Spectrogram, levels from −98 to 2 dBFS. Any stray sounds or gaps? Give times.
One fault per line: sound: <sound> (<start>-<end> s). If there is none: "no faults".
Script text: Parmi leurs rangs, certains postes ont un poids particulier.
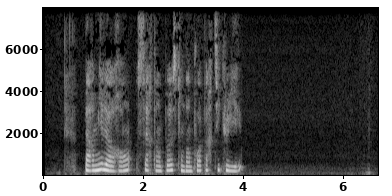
no faults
